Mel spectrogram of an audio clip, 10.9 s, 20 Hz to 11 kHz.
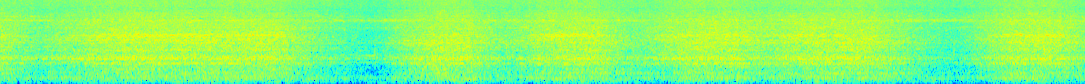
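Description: World Dryer XRAM5 sensor-activated hand dryer running loudly, its blower rush dipping and recovering several times, dips that go with what are called finicky sensors.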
